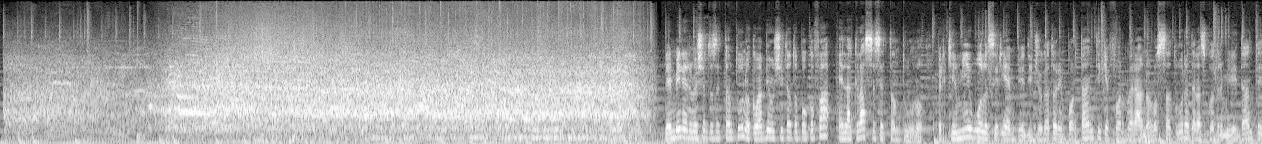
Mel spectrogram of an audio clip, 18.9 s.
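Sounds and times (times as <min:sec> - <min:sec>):
football fans roaring after a goal: 0:00.0 - 0:09.9
speech: 0:10.0 - 0:18.9.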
